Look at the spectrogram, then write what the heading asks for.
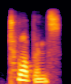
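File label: "twopence", Indian English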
